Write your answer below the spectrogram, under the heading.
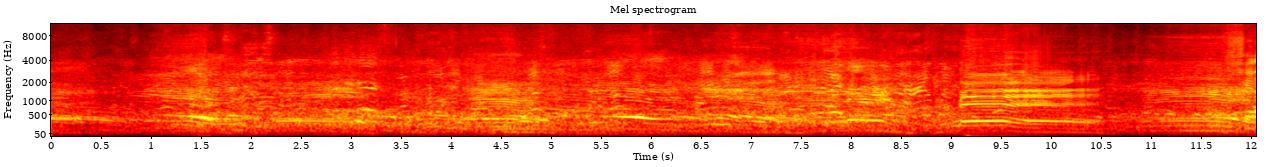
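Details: Small bull calves at a cattle market, bought by a farmer from Madaripur on 4 August, give several drawn-out low moos that bend in pitch. Loud bargaining voices and crowd chatter fill the background.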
